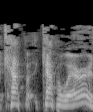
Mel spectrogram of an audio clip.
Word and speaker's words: capoeira: Okay, so the capoeira, is that how you pronounce it? Capoeira? – Yep.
